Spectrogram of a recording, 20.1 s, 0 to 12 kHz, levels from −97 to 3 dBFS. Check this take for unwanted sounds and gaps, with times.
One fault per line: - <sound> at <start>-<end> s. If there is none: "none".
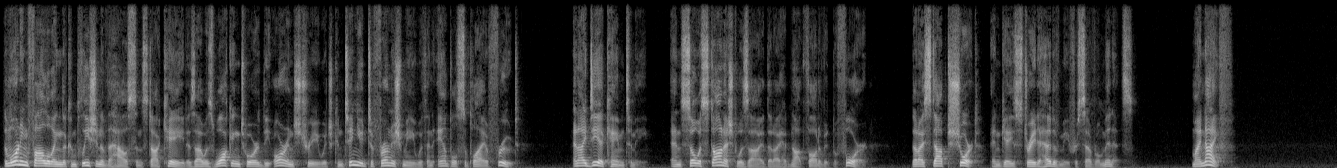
none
